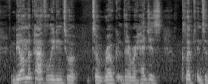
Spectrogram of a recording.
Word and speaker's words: roque: It's pronounced roke, Daddy was saying.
